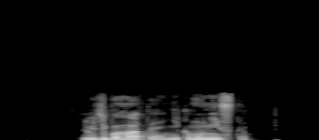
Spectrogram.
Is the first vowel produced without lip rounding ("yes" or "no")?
no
